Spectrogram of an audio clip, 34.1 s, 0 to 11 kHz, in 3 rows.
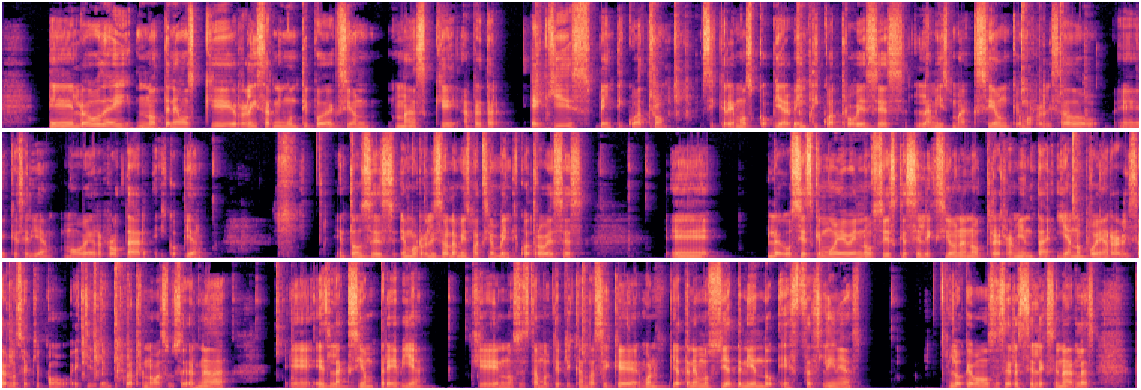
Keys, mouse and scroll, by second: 5.3 x, 6.5 KP_2, 6.7 KP_5, 9.7 click, 10.4 shift+click, 10.9 Up, 13.1-13.8 scroll up 2, 15.2 y, 17.0 middle click, 17.3 middle click, 17.7 middle click, 19.3 middle click, 20.1 middle click, 21.3 click, 21.6 middle click, 22.1 space, 22.2 click, 22.8 x, 23.5 KP_2, 23.6 KP_5, 23.8 Return, 24.4 middle click, 24.6-25.0 scroll down 1, 25.2 middle click, 25.8-27.4 middle drag, 28.5 shift+middle click, 31.7-32.7 middle drag, 32.9 middle click, 33.3 middle click.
